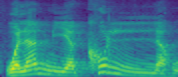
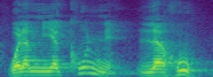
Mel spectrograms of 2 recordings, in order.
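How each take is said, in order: First: The n sound merges into the following l. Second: The n sound before lahu is pronounced. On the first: It follows the rule for recitation. "on ne prononce pas les nouns. C'est effacer les nouns" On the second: It follows the written letters. "C'est écrit les nun"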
